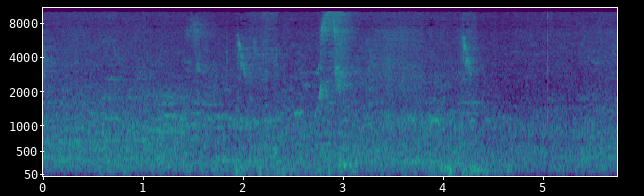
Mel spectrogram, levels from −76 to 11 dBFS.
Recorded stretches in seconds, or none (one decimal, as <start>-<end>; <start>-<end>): 0.0-3.3; 3.8-5.7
